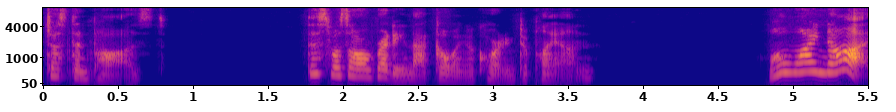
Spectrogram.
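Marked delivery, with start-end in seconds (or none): 4.8-5.5 shrill, very high-pitched, very loud, demanding tone. [name] presses Joe after Joe laughs off having a crush; demanding. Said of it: "he demanded".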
